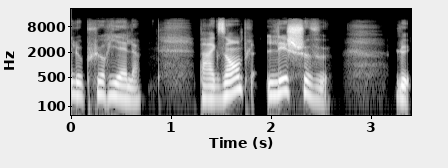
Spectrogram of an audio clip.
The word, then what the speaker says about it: cheveux: Par exemple, les cheveux.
